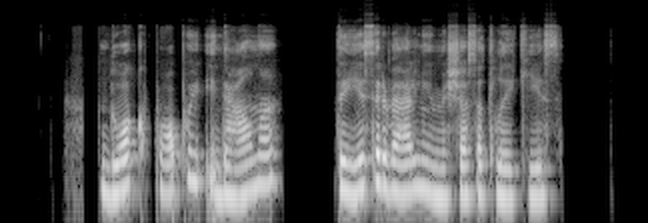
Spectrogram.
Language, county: Lithuanian, Vilnius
